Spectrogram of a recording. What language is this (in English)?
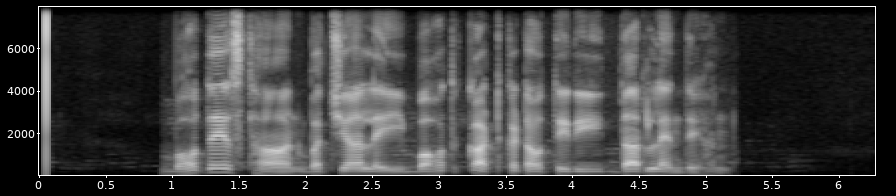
Punjabi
